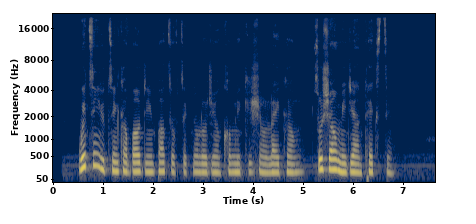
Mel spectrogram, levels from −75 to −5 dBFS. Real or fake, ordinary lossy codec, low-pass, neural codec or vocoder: real; none; none; none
